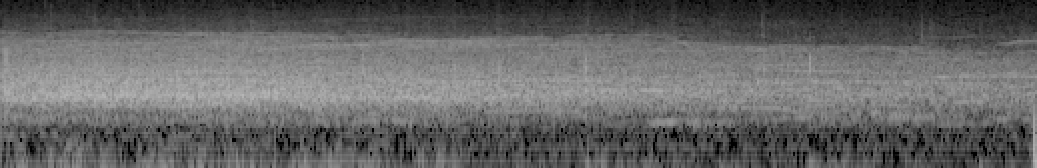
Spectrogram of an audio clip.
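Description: An audience applauds in a dense, continuous wash of clapping that holds steady and loud for several seconds before easing slightly toward the end, with no speech over it.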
